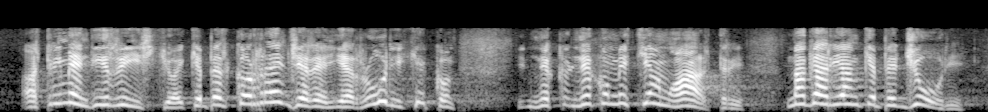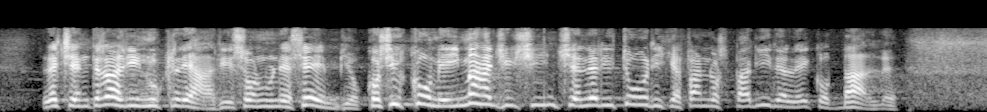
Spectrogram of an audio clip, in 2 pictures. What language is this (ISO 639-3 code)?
ita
